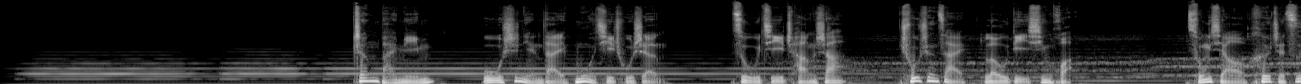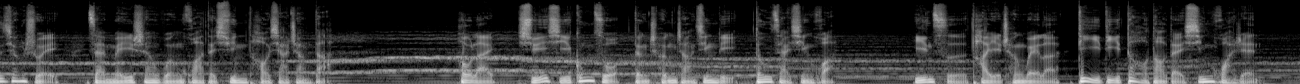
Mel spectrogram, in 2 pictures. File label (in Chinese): 记录讲述人物专题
